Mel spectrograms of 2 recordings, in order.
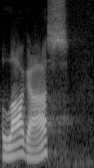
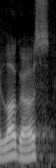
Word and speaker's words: logos: This is the word logos, which would be the traditional pronunciation. The modern Greek pronunciation would be logos.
